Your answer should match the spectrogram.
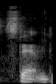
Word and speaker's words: Staunton: You pronounce that Staunton, hey? You just ignore the U? – Yes, Staunton, Virginia.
